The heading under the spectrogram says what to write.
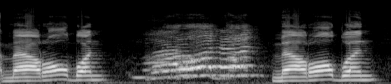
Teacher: را کو موٹا، میم کو باریک اور را کو موٹا، ضاد کو موٹا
